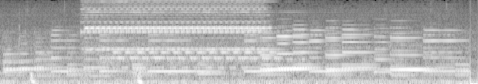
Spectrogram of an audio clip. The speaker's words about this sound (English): Sorry about that. I had a phone ring.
